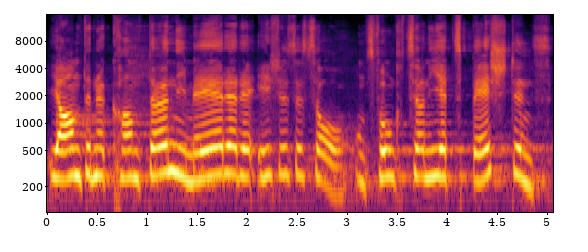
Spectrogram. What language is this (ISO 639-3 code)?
gsw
